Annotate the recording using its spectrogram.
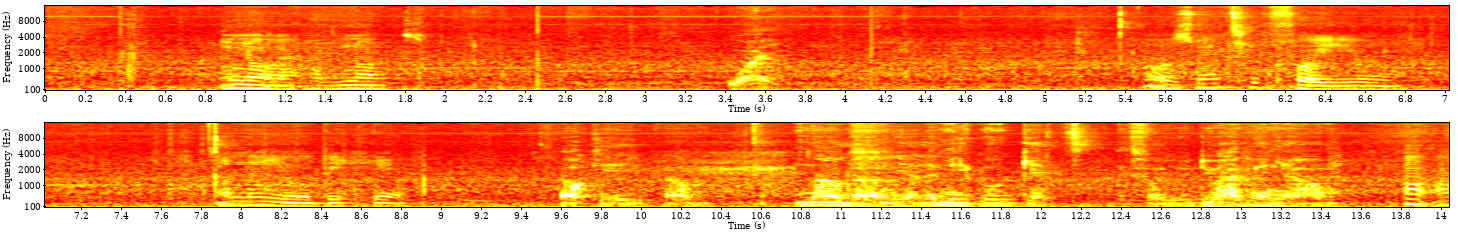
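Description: A woman speaks softly and emotionally close by.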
